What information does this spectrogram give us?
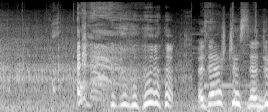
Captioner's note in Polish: śmiech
